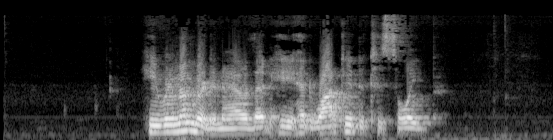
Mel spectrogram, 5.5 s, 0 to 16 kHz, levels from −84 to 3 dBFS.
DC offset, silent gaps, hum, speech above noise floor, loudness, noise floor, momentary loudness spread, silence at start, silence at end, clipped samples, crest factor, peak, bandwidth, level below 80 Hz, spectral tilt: under 0.1%; none; none; 47 dB; -11 LUFS; -58 dBFS; 9 LU; 1.45 s; 1.15 s; under 0.1%; 14 dB; 0 dBFS; 11.5 kHz; -50 dBFS; -6.5 dB/octave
